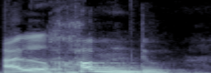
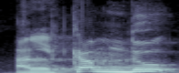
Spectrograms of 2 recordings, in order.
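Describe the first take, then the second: First: The consonant is a raspy kh sound. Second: The consonant is a hard k sound. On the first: "mengucapkan huruf H dari tempat keluar huruf Kho" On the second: "mengubah bunyi H menjadi Ka"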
